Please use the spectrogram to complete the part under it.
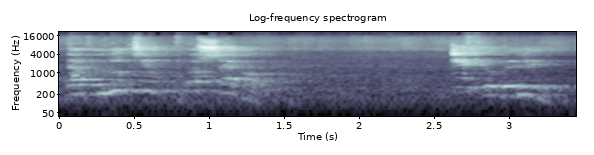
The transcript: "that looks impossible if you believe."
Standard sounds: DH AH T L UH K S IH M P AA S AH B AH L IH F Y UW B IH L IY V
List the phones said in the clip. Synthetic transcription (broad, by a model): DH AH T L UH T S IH P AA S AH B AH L IH F Y UW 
